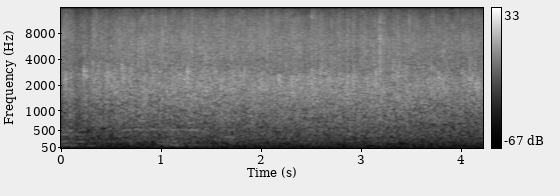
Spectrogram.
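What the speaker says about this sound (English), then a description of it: "So give them another round of applause for them." A concert audience claps for young musicians on stage in a sustained, even burst of applause filling the room, loud and continuous from start to finish.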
